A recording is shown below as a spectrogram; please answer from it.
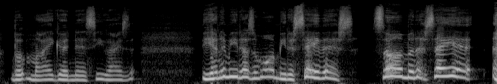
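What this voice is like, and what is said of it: Hoarse, partly lost voice. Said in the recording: “excuse my voice. I have lost it a bit”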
